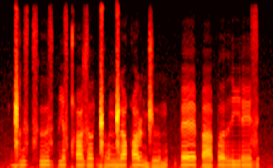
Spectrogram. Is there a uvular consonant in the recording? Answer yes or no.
yes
